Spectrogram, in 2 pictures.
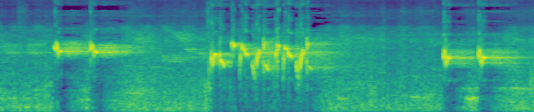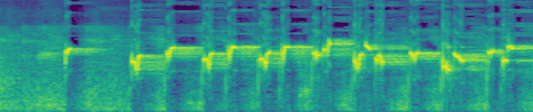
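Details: Yellow-vented bulbul song from a long trapping-lure recording: scattered whistled notes at first, then a fast, steady run of bubbly, stepped whistles in the second half.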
